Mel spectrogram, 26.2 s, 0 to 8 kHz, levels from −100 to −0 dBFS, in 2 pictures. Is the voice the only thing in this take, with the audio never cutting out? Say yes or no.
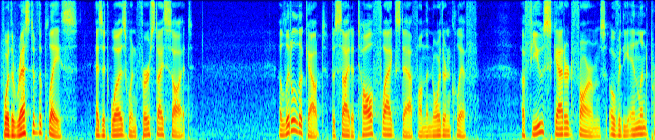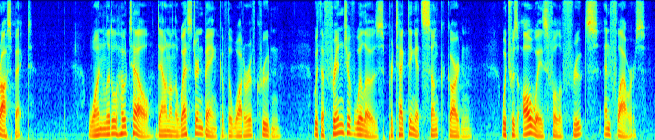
yes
